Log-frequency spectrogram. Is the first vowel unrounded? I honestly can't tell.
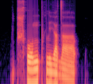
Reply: no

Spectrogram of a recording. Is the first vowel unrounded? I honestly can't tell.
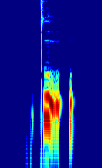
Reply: no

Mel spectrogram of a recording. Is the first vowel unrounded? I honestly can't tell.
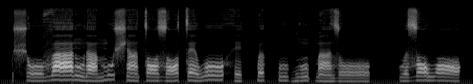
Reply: no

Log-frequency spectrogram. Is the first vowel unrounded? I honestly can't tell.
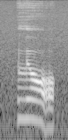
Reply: no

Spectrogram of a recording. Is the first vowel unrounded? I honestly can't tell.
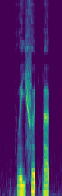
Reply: yes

